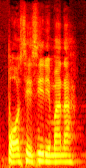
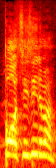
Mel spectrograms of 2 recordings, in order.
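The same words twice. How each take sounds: First: Laughing quote. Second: Higher and louder, curt demand in "Posisi"; bossy demand. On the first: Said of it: "Kalau telepon gini". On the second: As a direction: bark "Posisi di mana?" like a stern order. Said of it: "dengan nadanya gini nih". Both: Retold or imitated.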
